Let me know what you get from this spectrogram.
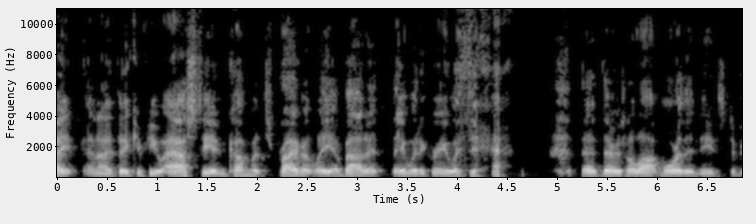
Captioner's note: laughs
